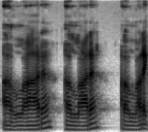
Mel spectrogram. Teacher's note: the T makes a fast D sound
